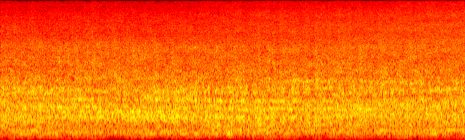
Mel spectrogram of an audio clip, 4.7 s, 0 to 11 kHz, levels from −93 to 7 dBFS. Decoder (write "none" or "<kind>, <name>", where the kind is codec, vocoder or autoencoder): autoencoder, DAC-VAE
